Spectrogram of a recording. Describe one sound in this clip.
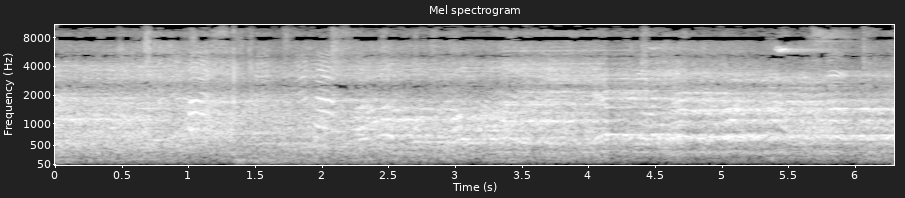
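Basketball players' sneakers squeak on a hardwood court.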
